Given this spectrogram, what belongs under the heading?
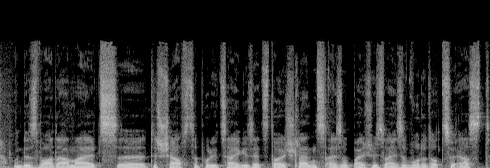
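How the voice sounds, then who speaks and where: Noticeable background noise sits behind this recording. A man talks at a medium pitch and a moderate pace. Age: 40s. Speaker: lawyer and state politician. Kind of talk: interview. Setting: studio.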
